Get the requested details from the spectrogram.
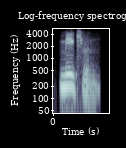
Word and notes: matron: Indian

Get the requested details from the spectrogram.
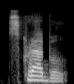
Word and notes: scrabble: Indian

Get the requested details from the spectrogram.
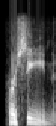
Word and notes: hircine: American English

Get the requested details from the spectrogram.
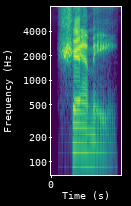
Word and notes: chamois: American English

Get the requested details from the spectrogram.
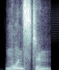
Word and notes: moonstone: Indian

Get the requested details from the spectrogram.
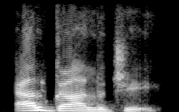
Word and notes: algology: Indian

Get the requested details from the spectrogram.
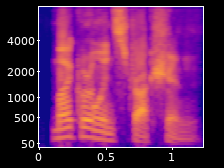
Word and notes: microinstruction: American English

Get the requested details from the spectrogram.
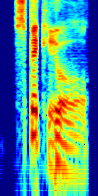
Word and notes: spicule: British English

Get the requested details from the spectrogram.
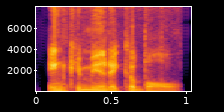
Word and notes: incommunicable: American English

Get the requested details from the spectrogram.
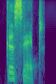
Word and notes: cassette: Indian

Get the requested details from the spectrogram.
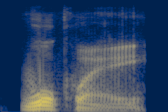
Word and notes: walkway: British English

